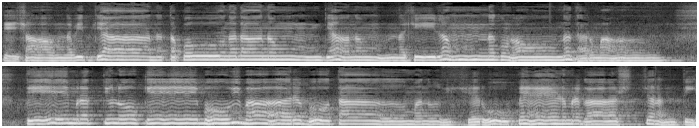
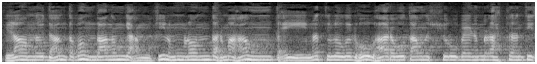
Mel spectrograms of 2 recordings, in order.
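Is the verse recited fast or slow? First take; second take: slow; fast. First: The verse is recited slowly and clearly. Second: The verse is rattled off very quickly. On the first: "बहुत आराम से सुनाऊंगा, धीरे धीरे" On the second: "ये बहुत जल्दी जल्दी बोलते हैं"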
